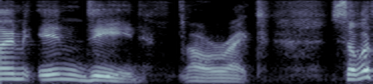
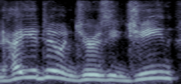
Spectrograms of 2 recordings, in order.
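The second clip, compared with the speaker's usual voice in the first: ordinary talk, nothing marked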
